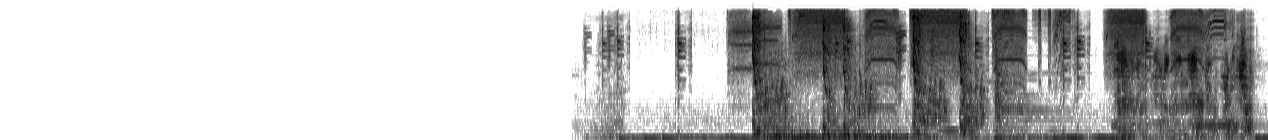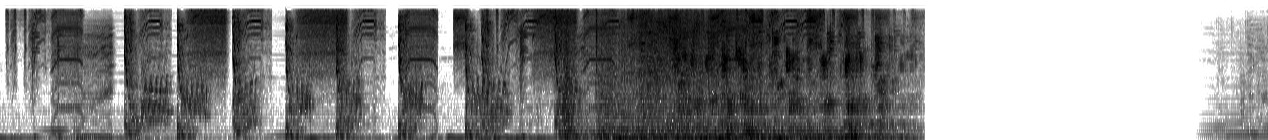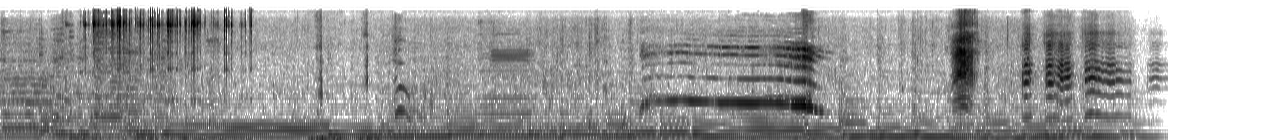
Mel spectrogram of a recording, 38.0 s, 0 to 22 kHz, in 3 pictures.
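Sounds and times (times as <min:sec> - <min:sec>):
robot joints clicking and clanking: 0:05.8 - 0:14.6, 0:26.1 - 0:27.9
warbling squeak: 0:05.9 - 0:21.9, 0:26.1 - 0:27.9
cartoon creature squeal: 0:11.1 - 0:12.6, 0:31.8 - 0:33.6.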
